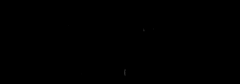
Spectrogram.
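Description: Near silence, with a few faint, short clicks.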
